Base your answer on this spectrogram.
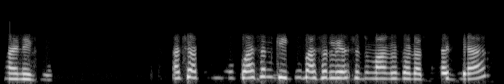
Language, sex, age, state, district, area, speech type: Assamese, female, 18-30, Assam, Nagaon, rural, conversation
